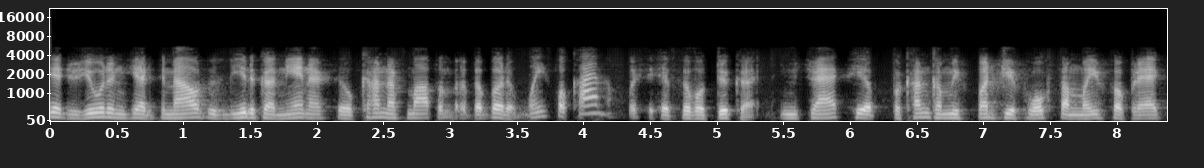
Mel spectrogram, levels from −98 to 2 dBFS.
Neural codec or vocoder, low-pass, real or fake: codec, 16 kHz, 0.5 kbps, X-Codec, HuBERT features, trained on LibriSpeech; 5.4 kHz; fake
